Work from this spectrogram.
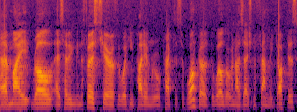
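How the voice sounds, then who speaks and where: Speaking at a very fast pace, a man with an Australian accent keeps a medium pitch. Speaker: physician and medical school leader. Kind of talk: lecture. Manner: halting, many fillers.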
